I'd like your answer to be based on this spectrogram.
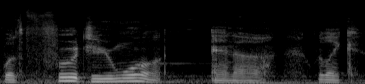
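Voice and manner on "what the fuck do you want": put-on higher, drawn-out voice of an annoyed old man; put-on old man voice, pitched up and dragged out; irritated old dude. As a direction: imitate an old dude demanding an answer, slowly. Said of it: "some old dude with".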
